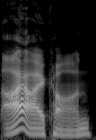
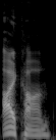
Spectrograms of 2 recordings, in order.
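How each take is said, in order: First: It starts with a doubled eye sound. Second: It is said like the ordinary word icon. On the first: This is the speaker's own joking version. "but I've been calling it iIcon" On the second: This is the intended pronunciation. "I think it's just supposed to be Icon"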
